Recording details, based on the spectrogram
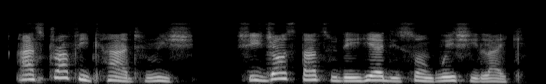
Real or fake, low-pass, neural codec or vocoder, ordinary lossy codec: fake; 7.2 kHz; vocoder, 24 kHz, 100 mel bands, Vocos; AAC, 32 kbps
